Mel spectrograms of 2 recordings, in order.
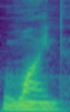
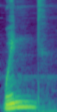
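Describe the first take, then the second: First: The vowel is a long 'eye' sound. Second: The vowel is a short 'i' sound. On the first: It means to twist or bend. "यसलाई नै वाइन्ड भन्यो भने बाङ्गो हुनु है" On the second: It means moving air. "विन्ड भनेको हावा है"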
